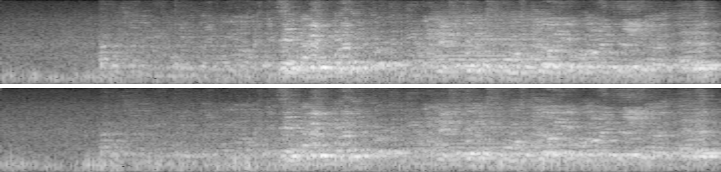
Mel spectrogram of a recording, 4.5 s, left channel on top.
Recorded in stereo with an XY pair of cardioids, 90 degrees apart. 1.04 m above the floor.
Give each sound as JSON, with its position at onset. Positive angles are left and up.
{"t": 0.6, "sound": "laughter", "azimuth_deg": 65, "distance_m": 1.8}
